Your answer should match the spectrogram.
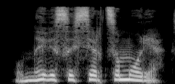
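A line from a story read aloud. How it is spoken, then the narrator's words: Quiet, desperately determined. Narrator (Russian): сказал Алистар, тихо и с отчаянной решимостью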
